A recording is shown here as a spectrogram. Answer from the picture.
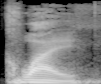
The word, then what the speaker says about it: Quay: Key. – Yep. As in Elizabeth Key. – Literally as Quay, not Key. How it should be pronounced.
